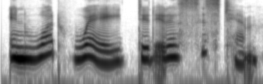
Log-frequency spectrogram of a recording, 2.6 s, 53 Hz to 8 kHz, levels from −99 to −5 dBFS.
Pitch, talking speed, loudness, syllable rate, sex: 240 Hz, 160 wpm, -17 LUFS, 3.5 syllables/s, female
